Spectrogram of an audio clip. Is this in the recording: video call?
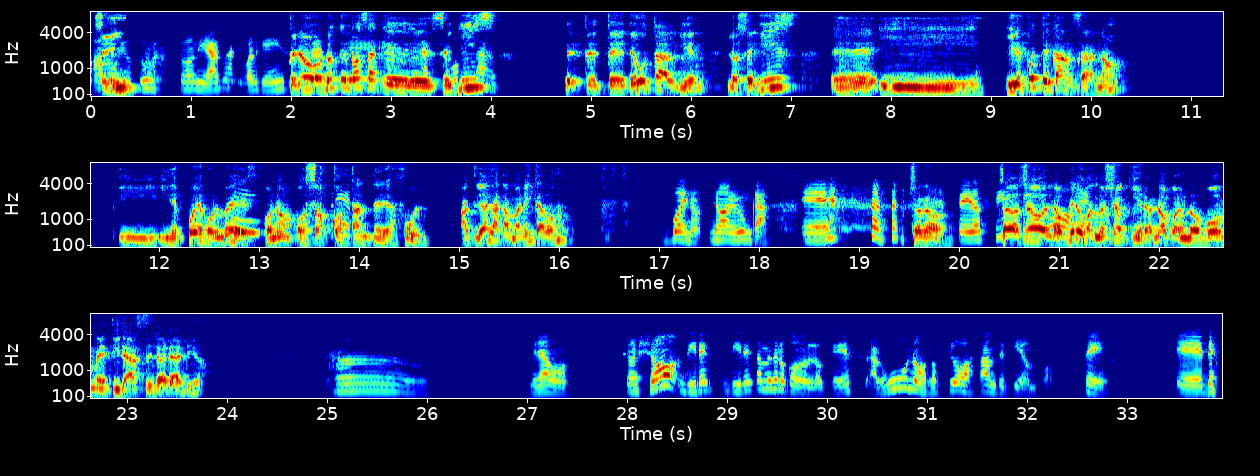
yes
